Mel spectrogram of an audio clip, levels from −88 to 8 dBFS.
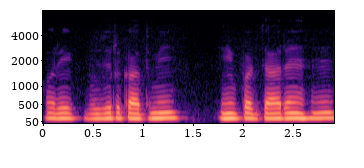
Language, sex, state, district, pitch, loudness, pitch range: Hindi, male, Chhattisgarh, Kabirdham, 135 Hz, -14 LUFS, 135-140 Hz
